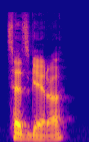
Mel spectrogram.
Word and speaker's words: Tsezguerra: it is t- t- like T S. – Yeah, yeah. – Tezguera. – Tetscara. – No, no, no. There's no. Uh. It, it, it really doesn't matter. I'm just clarifying for the readers right now, uh, for the listeners, and then we can all pronounce it however we want. But it's Tetscara.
